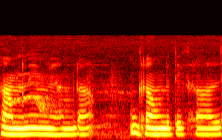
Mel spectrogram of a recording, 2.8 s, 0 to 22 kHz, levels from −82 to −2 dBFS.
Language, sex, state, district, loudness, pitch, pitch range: Angika, female, Bihar, Bhagalpur, -14 LUFS, 175 Hz, 170-180 Hz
